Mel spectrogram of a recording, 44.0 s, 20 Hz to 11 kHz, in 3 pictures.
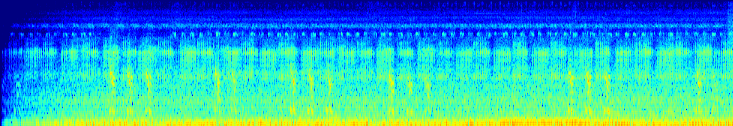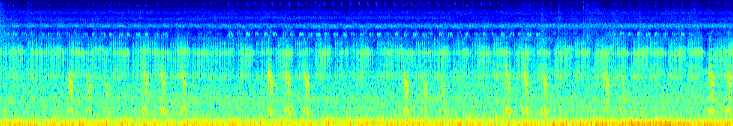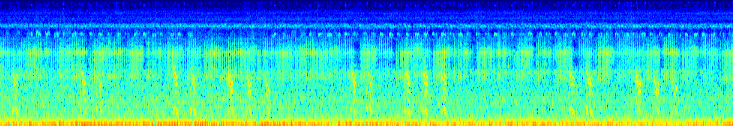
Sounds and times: Frog chirping 0:00.1 - 0:43.9
traffic sound 0:00.6 - 0:43.9

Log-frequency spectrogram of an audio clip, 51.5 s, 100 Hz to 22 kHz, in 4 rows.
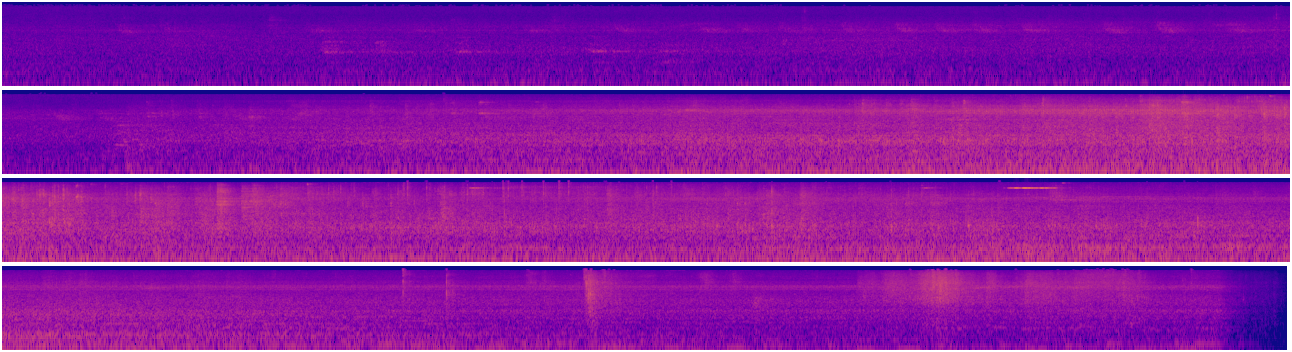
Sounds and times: traffic noise 0:13.0 - 0:51.1

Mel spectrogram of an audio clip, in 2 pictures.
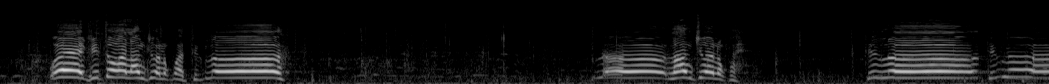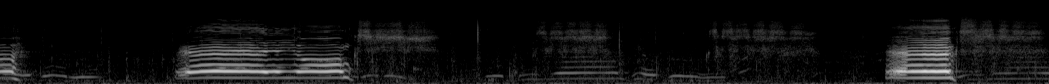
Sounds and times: un attelage 0:00.0 - 0:20.9

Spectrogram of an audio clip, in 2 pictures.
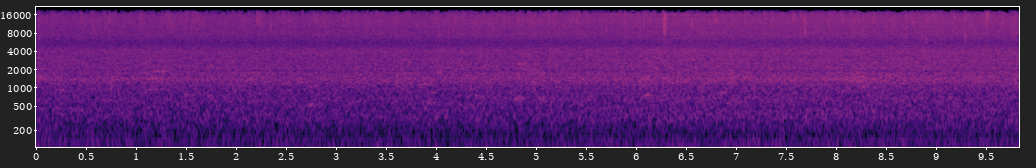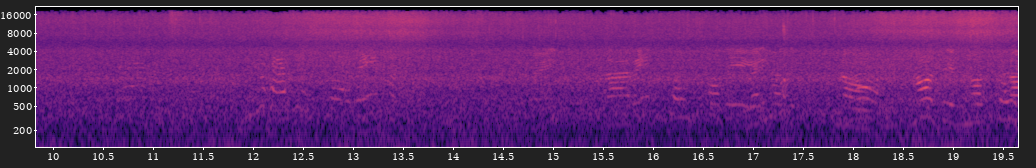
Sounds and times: heavy rain 0:00.0 - 0:19.6
conversation in english 0:10.6 - 0:19.6

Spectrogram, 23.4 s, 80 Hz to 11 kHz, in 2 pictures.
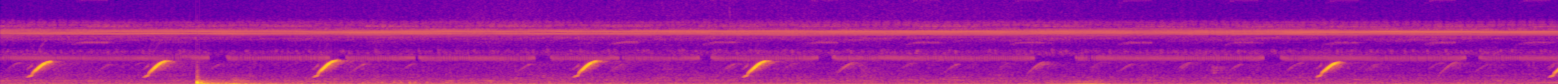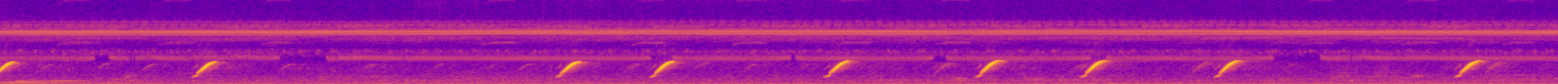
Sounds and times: frogs 0:01.1 - 0:23.3

